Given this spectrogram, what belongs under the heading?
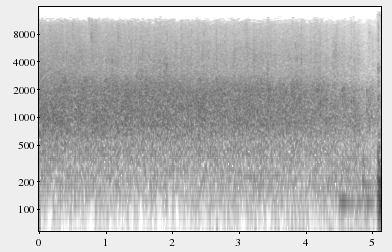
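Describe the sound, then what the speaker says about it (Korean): A church congregation claps to welcome a pastor at a prayer meeting for peaceful reunification, a loud, even wash of applause holding steady before thinning out at the close. "귀한 말씀을 증거해 주실 동영진 목사님을 박수로 환영하시겠습니다"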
